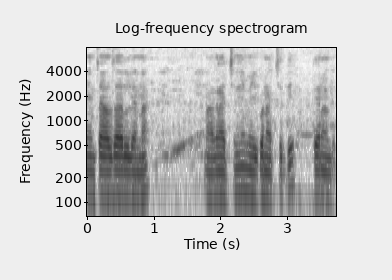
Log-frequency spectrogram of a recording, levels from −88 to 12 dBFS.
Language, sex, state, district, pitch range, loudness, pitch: Telugu, male, Andhra Pradesh, Guntur, 120-130 Hz, -18 LUFS, 120 Hz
